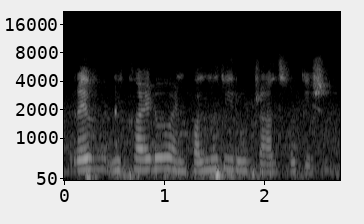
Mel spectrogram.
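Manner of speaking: very faint, far from the mic; barely audible. Real, not acted. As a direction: voice almost gone, barely there. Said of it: "your voice is very, uh, very faint".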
